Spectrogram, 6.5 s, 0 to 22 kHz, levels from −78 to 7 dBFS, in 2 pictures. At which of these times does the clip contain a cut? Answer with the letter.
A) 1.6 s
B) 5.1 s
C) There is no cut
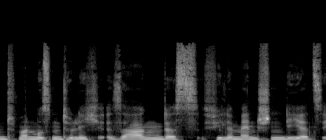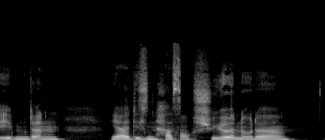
B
